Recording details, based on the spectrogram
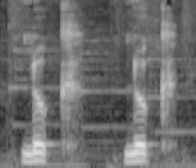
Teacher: El verbo mirar en inglés es look. La doble O de esta palabra se pronuncia como una U corta y explosiva.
